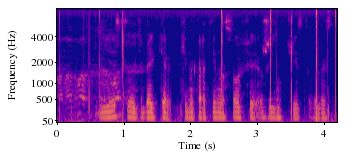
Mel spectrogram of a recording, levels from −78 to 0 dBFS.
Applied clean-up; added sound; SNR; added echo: none; Fire; 5 dB; none.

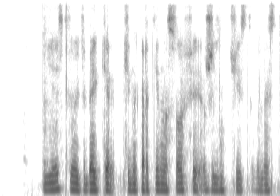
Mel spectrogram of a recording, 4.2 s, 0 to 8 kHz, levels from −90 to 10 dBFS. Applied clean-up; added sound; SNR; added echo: neural mask model DeepFilterNet 3.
